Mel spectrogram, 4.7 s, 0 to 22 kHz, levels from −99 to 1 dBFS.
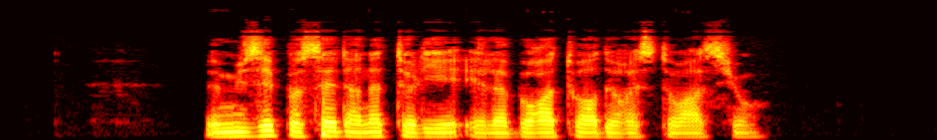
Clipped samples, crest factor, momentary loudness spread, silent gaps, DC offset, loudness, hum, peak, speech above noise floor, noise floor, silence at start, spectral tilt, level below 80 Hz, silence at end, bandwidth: under 0.1%; 18 dB; 8 LU; none; under 0.1%; -19 LUFS; none; -2 dBFS; 70 dB; -89 dBFS; 1.05 s; -4.5 dB/octave; -64 dBFS; 0.9 s; 9.4 kHz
